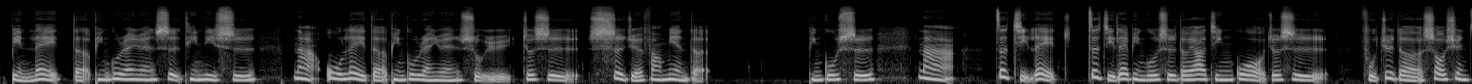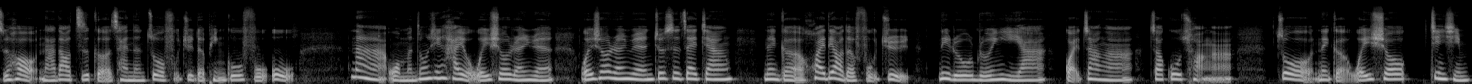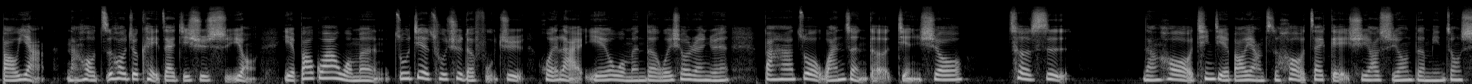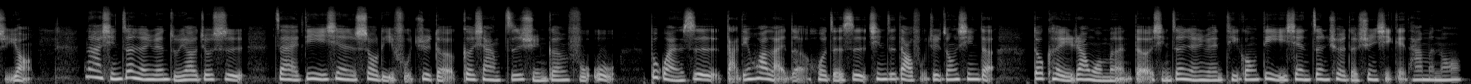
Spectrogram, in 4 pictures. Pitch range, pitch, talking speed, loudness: 205-245 Hz, 225 Hz, 255 characters per minute, -23 LUFS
